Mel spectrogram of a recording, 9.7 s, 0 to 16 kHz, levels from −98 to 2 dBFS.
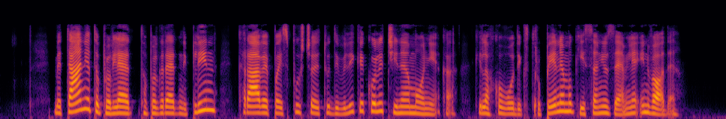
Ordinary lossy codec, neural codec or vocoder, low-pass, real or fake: none; codec, 16 kHz, 2 kbps, X-Codec, WavLM features, trained on Multilingual LibriSpeech; 7.2 kHz; fake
